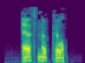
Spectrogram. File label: "ethnical", English; adjectives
